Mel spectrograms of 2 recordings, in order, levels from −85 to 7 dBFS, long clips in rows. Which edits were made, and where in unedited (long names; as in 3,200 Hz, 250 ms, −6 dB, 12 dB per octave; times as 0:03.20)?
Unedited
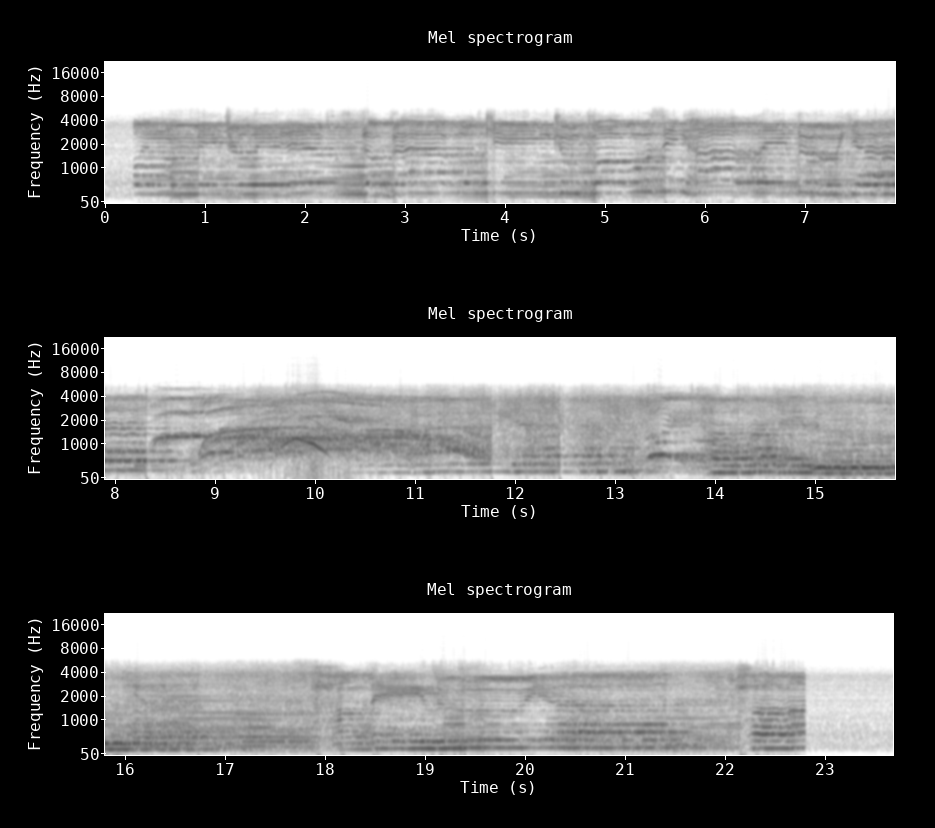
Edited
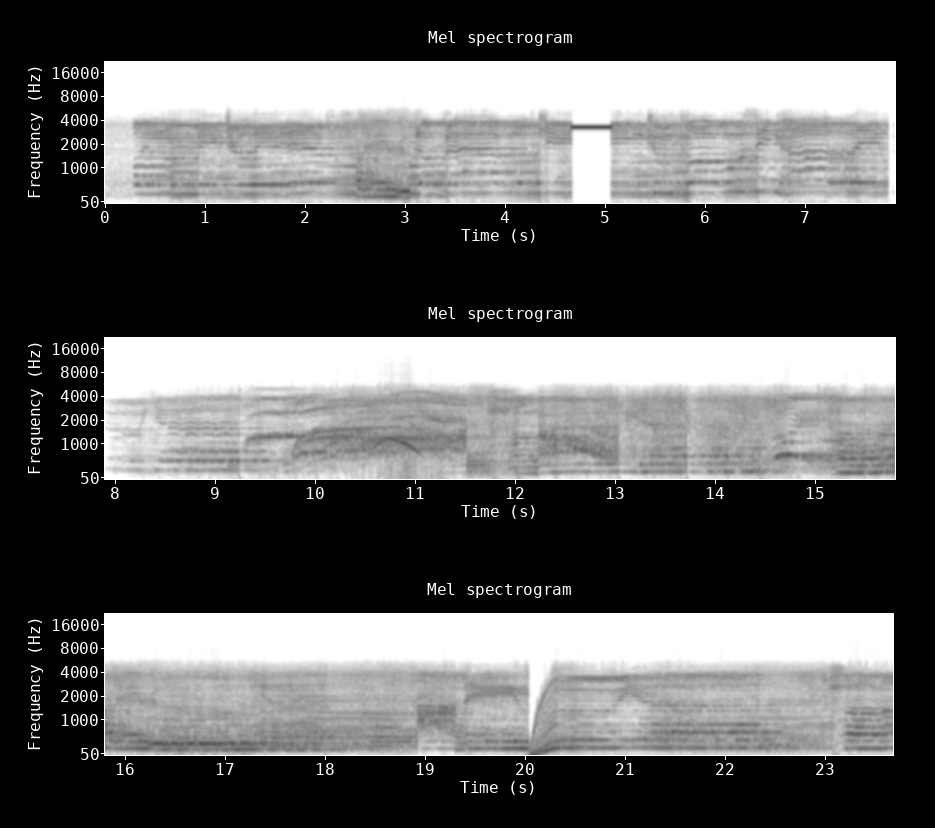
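0:04.13: insert tone 3,280 Hz −7.5 dBFS 0.40 s
0:06.90–0:09.12: fade in
0:10.58–0:10.96: swap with 0:17.65–0:18.37
0:14.56–0:15.09: duplicate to 0:02.51
0:19.10: tape start 0.26 s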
